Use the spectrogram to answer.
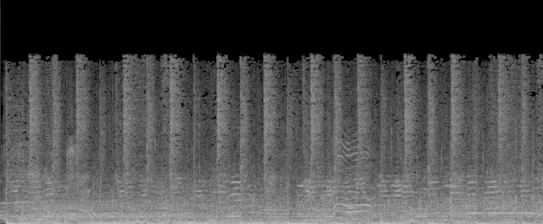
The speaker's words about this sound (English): Put your hands together and make incredible woohooing noises for the wonderful Susie Ruffle.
